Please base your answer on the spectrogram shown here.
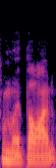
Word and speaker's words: Ramadan: it's fairly easy okay here's how you say it ra not Ray raw the r and a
